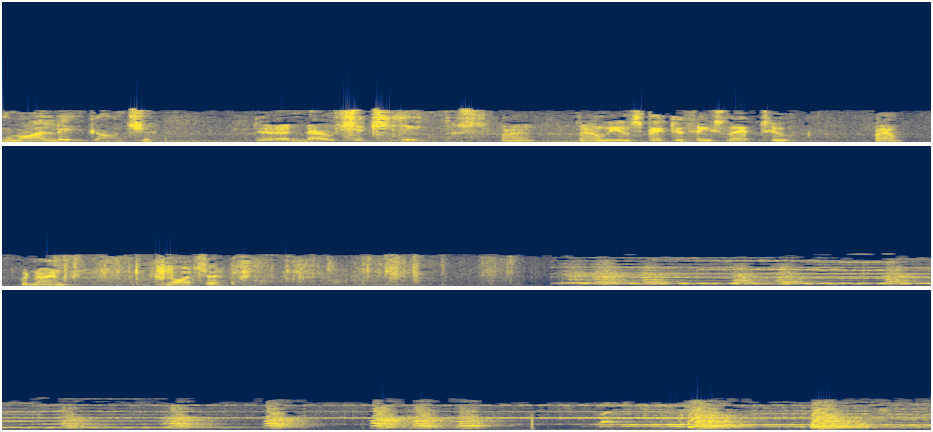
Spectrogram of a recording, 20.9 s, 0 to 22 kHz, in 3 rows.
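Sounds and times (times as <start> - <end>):
speech: 0.1 - 8.9
several dogs howling together: 11.1 - 20.8.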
